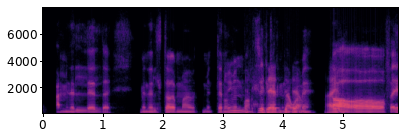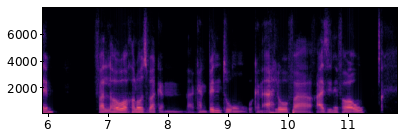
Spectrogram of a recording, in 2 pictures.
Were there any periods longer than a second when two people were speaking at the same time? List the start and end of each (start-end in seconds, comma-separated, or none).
3.4-5.1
